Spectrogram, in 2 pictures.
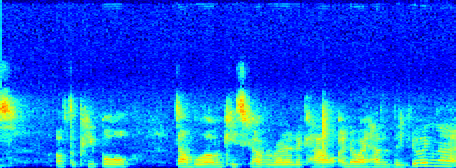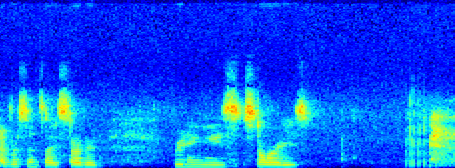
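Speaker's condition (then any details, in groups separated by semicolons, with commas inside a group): No condition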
